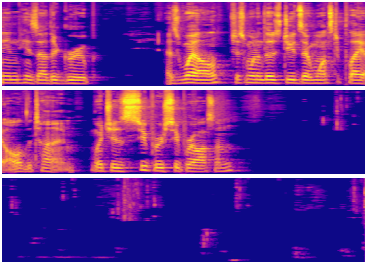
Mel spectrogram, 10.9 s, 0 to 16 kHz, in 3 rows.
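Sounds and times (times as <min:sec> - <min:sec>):
speech: 0:00.0 - 0:01.0, 0:01.6 - 0:06.1
person drinking water: 0:08.2 - 0:09.8.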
